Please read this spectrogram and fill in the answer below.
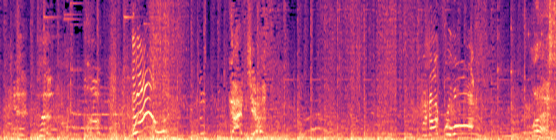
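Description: Cartoon background music running under a few brief character yelps and exclamations, with crash-like effects as the characters tumble.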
